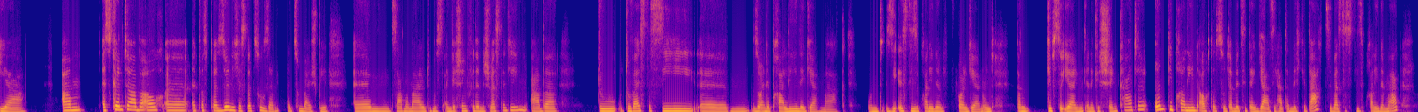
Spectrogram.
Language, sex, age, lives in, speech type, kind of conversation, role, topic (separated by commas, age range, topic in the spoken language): German, female, 25-29, Portugal, conversation, advice, advisor, Wie finde ich trotz Zeitmangel passende Kleidung und Geschenke?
